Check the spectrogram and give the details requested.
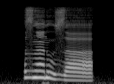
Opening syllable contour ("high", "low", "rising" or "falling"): high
